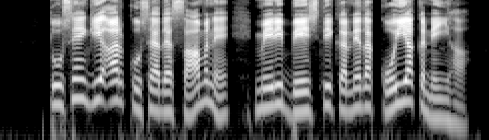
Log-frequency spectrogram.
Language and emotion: Dogri, angry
